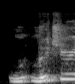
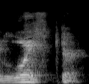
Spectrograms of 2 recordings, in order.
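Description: First: The name is said with an American pronunciation. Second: The name is said with a German pronunciation. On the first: "the sort of general Americanized pronunciation" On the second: "which is more German"

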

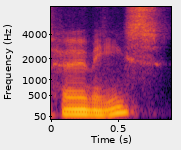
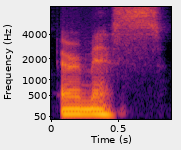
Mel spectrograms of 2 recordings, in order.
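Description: First: The name is said with an English pronunciation. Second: The name is said with a French pronunciation. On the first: "which I forthwith shall pronounce as Hermes, because that's what we would do" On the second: "Heir to the French fashion house Hermès"

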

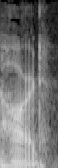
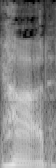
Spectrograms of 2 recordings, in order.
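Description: First: The R sound is pronounced. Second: The R sound is dropped. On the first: "instead of" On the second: "Anytime there's an R, you just don't really pronounce it"

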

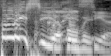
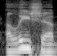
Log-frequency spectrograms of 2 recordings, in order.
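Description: First: The name is pronounced the Italian way. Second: The name is pronounced the American way. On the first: "over in Italy, we pronounce it Alicia" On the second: "Americans pronounce it Alicia"

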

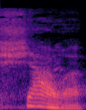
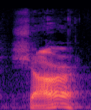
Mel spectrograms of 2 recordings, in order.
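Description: First: It is said in a standard British accent. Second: It is said in a Northern Irish accent. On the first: "The word is shower" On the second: "Or in Northern Irish"

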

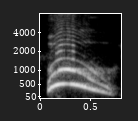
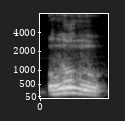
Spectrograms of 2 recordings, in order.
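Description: First: It is said with more gusto. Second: It is said with little energy.

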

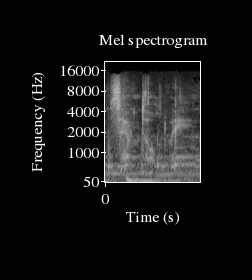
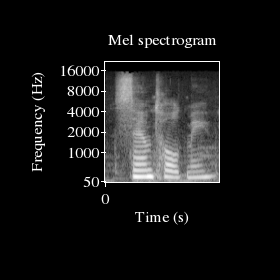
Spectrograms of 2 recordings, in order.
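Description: First: It is said very quietly, almost whispered. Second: It is said clearly at a louder volume.

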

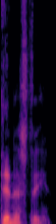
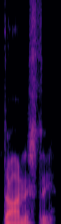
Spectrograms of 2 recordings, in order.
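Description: First: The word is said with an English pronunciation. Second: The word is said with an American pronunciation. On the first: "It's pronounced dynasty" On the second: "In England, or most of England, I would say, it's not pronounced dynasty"

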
